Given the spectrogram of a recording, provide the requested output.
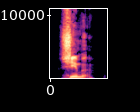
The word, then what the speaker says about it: Cima: Okay, so how do you pronounce the guy that fought Kenny Omega? Is it Shima? – Shima. – C-I-M-A? – C-I-M-A, Shima.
